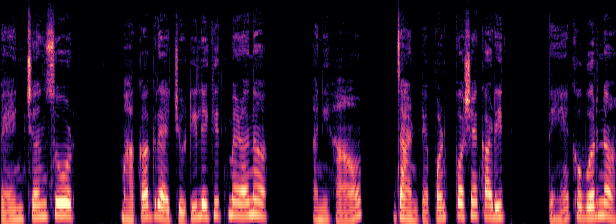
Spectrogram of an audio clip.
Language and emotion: Goan Konkani, fearful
